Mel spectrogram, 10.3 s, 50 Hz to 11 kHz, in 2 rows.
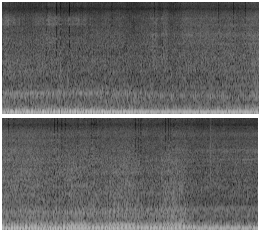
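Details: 1981 Ford F100 V8, revived after sitting 24 years and due for a rebuild: heavy uneven idle with a dull knock near two per second, roughening as it revs; worn bearing knock.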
